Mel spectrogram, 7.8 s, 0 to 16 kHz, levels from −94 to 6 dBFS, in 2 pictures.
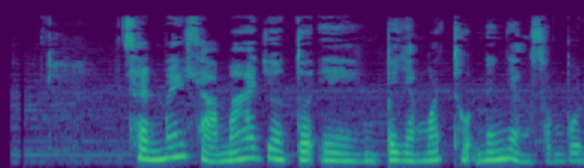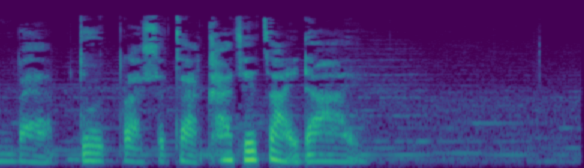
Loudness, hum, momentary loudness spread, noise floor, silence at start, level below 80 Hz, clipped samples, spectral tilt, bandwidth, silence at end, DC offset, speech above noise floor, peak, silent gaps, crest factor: -28 LUFS; none; 13 LU; -56 dBFS; 0.3 s; -72 dBFS; under 0.1%; -5 dB/octave; 11.5 kHz; 1.2 s; under 0.1%; 28 dB; -8 dBFS; none; 20 dB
